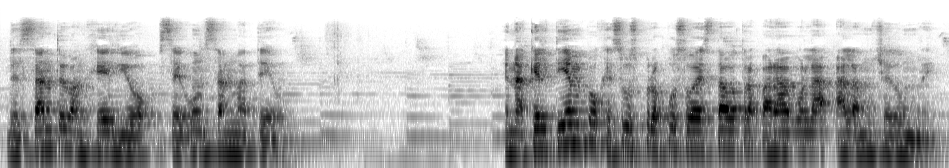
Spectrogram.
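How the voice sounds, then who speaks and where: A man, a priest, reading the Gospel aloud in a slow, measured liturgical way, his voice ringing in a church. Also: mid-range voice, darkish tone, reverberant, soft background music. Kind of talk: reading the Gospel and giving a homily.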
